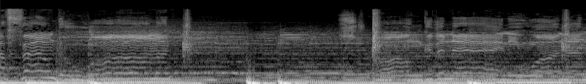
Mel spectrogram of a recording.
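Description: A romantic pop love song is performed live on stage at a concert while footage of the Queen and Prince Philip fills giant screens, a smooth sung melody with wavering held notes over warm sustained bass at a steady volume, punctuated by a few soft low thumps.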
